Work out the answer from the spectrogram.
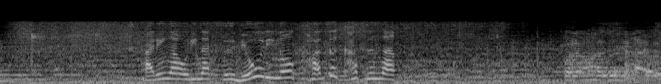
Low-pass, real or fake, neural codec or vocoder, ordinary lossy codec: none; fake; codec, 16 kHz, 8 kbps, FreqCodec, larger model; none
